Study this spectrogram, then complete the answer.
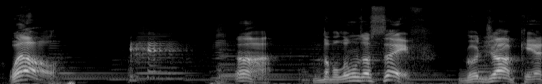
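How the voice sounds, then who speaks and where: A man's put-on character voice at a very slow pace, broken by long, frequent pauses, with faint music in the background. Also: fairly high pitch for a man. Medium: dub.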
